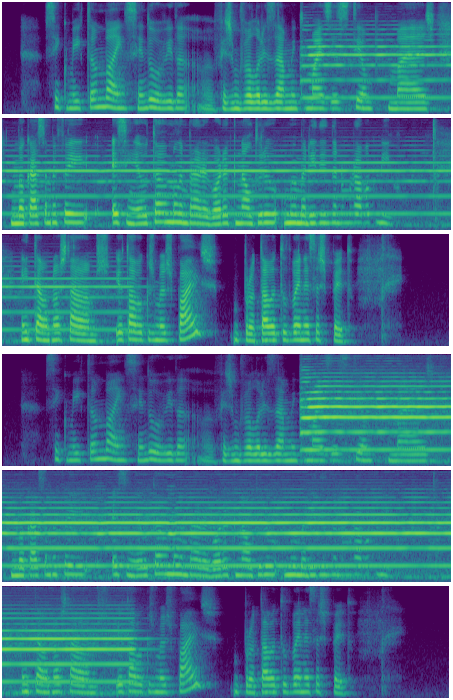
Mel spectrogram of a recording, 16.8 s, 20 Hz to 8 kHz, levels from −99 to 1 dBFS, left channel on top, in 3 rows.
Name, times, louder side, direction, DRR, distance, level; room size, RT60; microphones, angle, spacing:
voice 1, 0.6-10.5 11.0-16.2, left 5 dB, 65° left, 0.4 m, -25 dB
Trumpet, 3.7-13.1, right 8 dB, 55° right, 0.4 m, -20 dB
8.2 x 5.9 x 2.5 m
head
